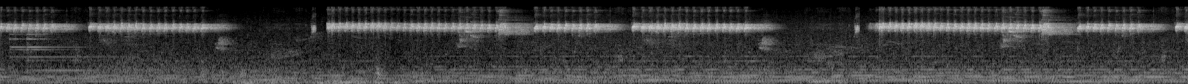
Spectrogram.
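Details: Golden grasshopper recorded as tutor material for training kept songbirds: a high, shrill, steady buzz in long bursts of one to two and a half seconds, broken by brief silences, over a faint low background hum.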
